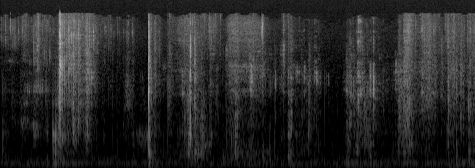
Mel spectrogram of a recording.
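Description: Faint, irregular crunching and chewing of a burger mouthful, the crunch coming from a whole leaf of crisp lettuce, with a sharper crunch about one and a half seconds in.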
